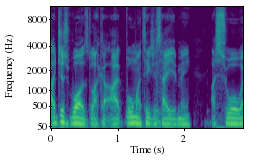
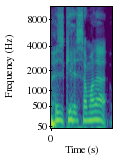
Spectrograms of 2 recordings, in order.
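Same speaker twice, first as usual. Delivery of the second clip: eager; 8 semitones higher, 5 dB louder than usual. Retold or imitated. Echoing the eager quote.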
